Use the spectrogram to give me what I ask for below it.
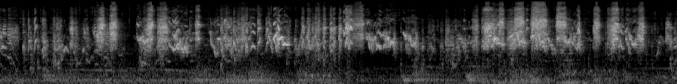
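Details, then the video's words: Continuous high chattering of a budgerigar breeding colony, many birds chirping and squawking together in a busy, buzzy wall of sound with only brief pauses. "Cute Budgies Chirping Sounds| Love Birds | Budgies Breeding Pair| Budgies Colony"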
